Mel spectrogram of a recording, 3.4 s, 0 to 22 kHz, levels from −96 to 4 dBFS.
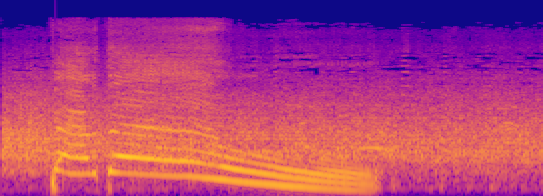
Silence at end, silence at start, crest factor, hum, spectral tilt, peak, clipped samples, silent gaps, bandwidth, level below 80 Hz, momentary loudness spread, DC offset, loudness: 0 s; 0 s; 14 dB; none; -4.5 dB/octave; 0 dBFS; under 0.1%; none; 16 kHz; -52 dBFS; 10 LU; under 0.1%; -14 LUFS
